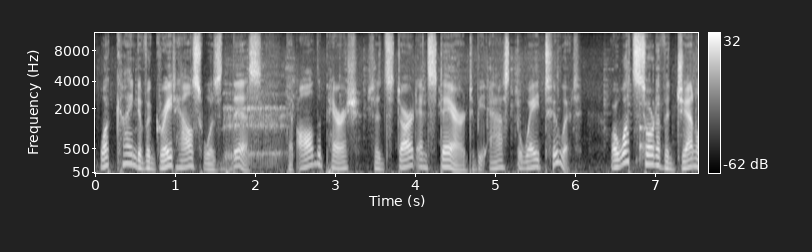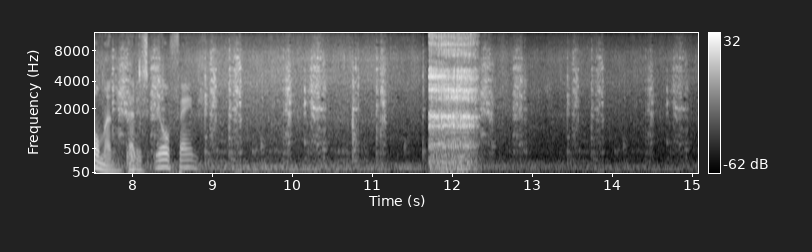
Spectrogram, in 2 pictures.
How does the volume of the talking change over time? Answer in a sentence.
The loudness of the talking stays about the same.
